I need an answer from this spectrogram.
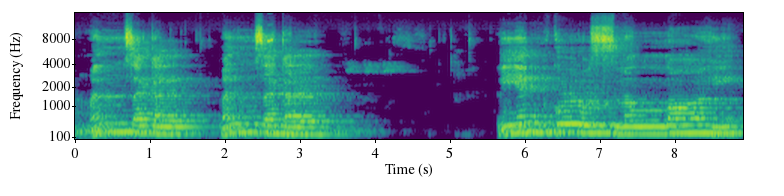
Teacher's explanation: Idgham bila gunnah. Jadi menghilang bunyi n-nya karena dimasukkan ke huruf lam.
